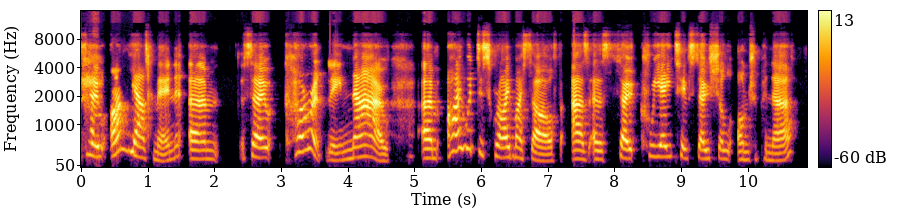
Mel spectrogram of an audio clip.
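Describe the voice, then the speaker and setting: Speaking with a British accent, a woman goes at a very slow pace in a fairly high pitch. Her pitch swings very widely. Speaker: therapist and counsellor. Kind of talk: casual interview chat.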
